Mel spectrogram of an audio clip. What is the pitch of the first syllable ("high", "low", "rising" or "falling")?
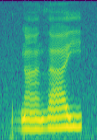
low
